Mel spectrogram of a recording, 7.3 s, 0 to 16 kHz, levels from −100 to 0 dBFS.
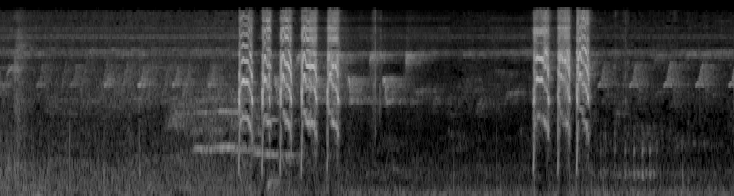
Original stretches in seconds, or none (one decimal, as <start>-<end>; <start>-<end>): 0.0-3.1; 4.5-4.9; 5.7-7.3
